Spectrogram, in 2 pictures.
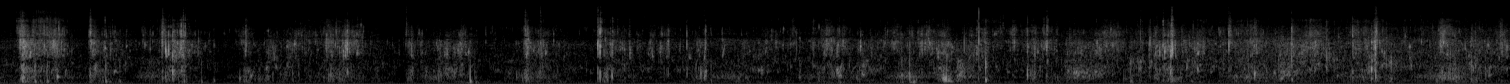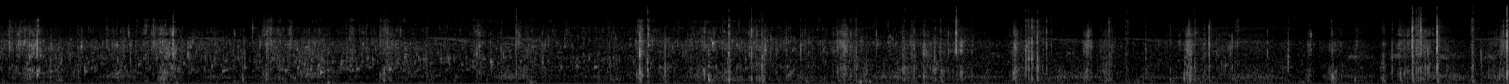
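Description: Footsteps sloshing and splashing through a shallow, rocky creek, irregular splashes every second or so over the running water of the creek.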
